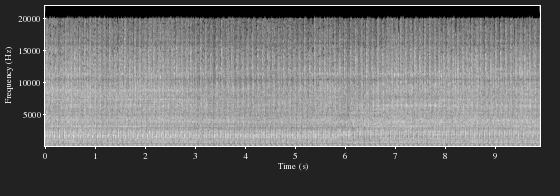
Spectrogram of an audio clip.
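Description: Single cylinder idling cold at a steady thump of about three and a half beats a second with light clatter on top; cause not clear.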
